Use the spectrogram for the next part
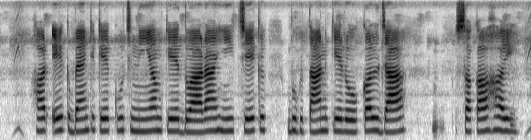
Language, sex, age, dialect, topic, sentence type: Magahi, female, 18-24, Western, banking, statement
